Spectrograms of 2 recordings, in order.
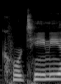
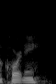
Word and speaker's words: Cortni: courtney c-o-r-t-n-i right yeah there's only so many ways to pronounce that though i get i get i get cortini a lot how interesting yeah i think i look italian why not but you're not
